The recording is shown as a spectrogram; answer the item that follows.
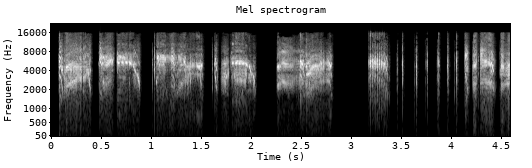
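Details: Swiftlet call used as a lure to draw swiftlets: bursts of sharp, buzzy chirps and twitters, some in quick strings of short clicks, separated by brief silences.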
